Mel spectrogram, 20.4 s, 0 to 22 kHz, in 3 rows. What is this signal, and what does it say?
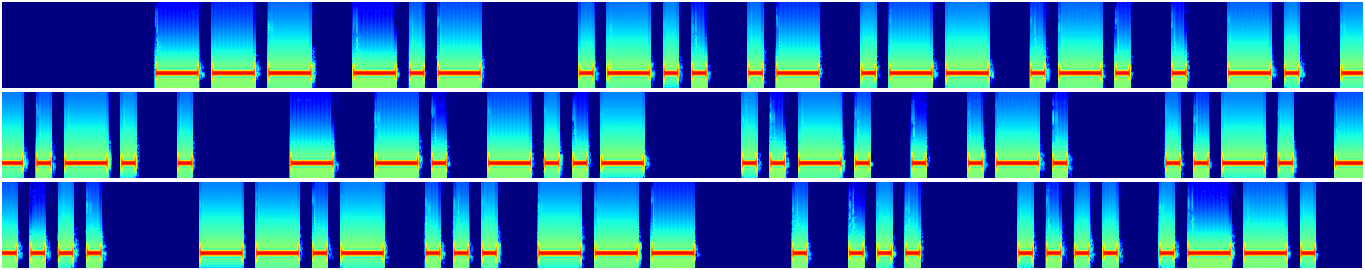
Morse code, heard as a keyed tone, about 17 wpm, 700 Hz. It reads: OK LAWRENCE TNX FER FB QSO ES HP
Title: Practice QSO - Exchange 4 - Ending - 17wpm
